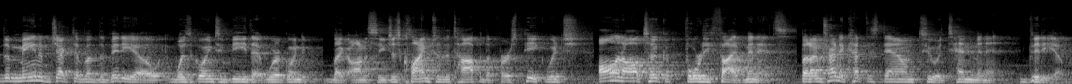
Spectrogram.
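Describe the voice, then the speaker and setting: A medium-pitched man's voice with ordinary pitch variation, audible room echo and noticeable background noise. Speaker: gaming content creator. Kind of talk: tutorial. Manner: fast.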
